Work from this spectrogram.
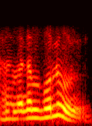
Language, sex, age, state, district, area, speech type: Bengali, male, 30-45, West Bengal, Darjeeling, urban, conversation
